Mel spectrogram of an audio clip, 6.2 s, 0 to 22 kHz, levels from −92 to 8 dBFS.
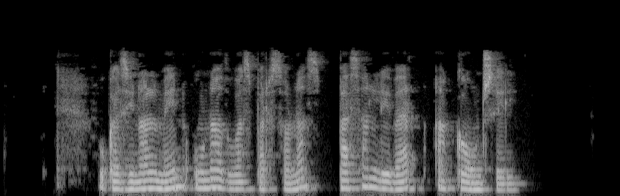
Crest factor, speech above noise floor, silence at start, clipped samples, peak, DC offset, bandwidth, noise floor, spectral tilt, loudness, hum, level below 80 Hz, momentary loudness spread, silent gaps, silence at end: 18 dB; 21 dB; 0.55 s; under 0.1%; -4 dBFS; under 0.1%; 8 kHz; -40 dBFS; -5.5 dB/octave; -20 LUFS; none; -56 dBFS; 13 LU; none; 0.95 s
